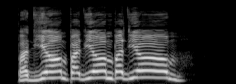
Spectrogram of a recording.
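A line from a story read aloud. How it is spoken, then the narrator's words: Shouting, moving along corridor. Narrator (Russian): Кто-то шел по коридору и кричал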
